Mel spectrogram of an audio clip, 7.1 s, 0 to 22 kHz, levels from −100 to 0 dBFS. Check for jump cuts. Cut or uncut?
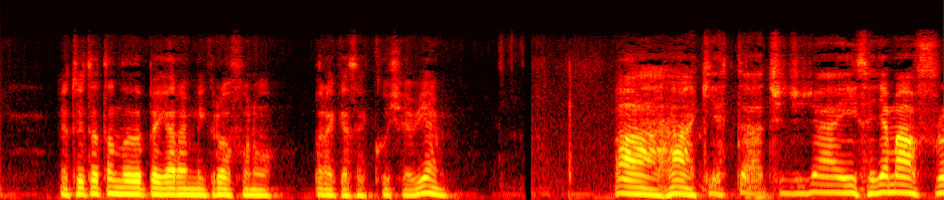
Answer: uncut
